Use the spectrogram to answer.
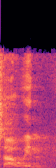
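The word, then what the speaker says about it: Samhain: two thousand years ago the ancient Celtic celebrated saw in its felt this way but pronounced saw in November one was their new year and october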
